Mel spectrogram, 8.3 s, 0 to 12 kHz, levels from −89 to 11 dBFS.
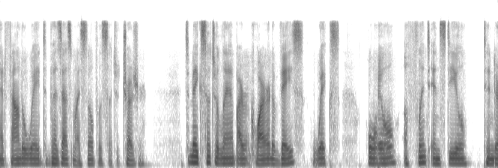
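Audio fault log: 1.85–1.89 s, 4.07–4.25 s and 6.25–6.54 s: VoIP packet loss concealed by the speech codec. Lost packets were covered by the decoder repeating its last pitch and filter with falling gain, so the sound smears into a buzzy, fading tone instead of dropping to silence as a plain dropout would. The first gap fits a single lost 20 ms frame. The middle one is the longest, with gaps scattered across about 160 ms and the longest run about 80 ms. The last hides about 60 ms. Each gap is followed by a weak stretch before the Speex signal recovers.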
